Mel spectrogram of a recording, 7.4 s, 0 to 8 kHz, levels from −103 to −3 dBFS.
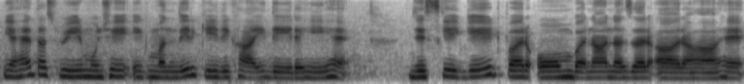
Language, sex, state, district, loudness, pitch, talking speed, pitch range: Hindi, female, Haryana, Charkhi Dadri, -15 LUFS, 175 Hz, 155 wpm, 165-185 Hz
